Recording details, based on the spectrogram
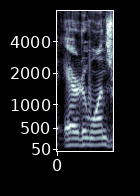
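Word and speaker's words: Erdoğan: merkel recently bowed to erdogan's request that a german comedian be prosecuted for insulting the turkish president personally i'd have told erdogan to add stuffed the g is silent trigger warning i'm andrew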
